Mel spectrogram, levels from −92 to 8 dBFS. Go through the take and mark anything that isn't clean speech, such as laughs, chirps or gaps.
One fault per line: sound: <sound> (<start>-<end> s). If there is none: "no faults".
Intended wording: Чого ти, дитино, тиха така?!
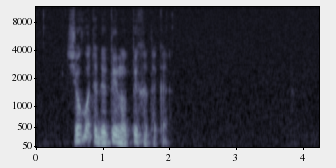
no faults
